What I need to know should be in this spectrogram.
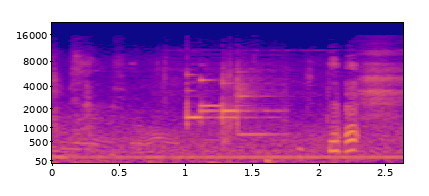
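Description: A phone plays short electronic beeps.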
